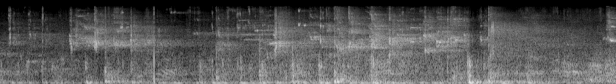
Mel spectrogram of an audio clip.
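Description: A handball bouncing on a wooden sports-hall floor amid players' shoes squeaking and scuffing as they run, with indistinct player calls, all echoing in the large hall; a few sharp knocks stand out in the second half.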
